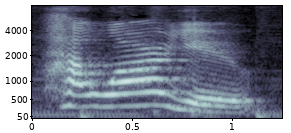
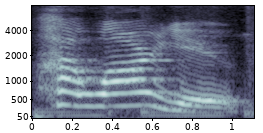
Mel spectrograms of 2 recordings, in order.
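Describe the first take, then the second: Both takes have the same delivery.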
